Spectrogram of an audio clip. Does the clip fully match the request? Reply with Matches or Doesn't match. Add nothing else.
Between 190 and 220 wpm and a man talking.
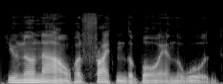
Doesn't match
